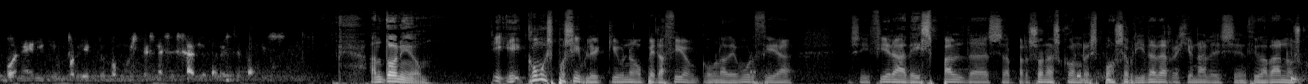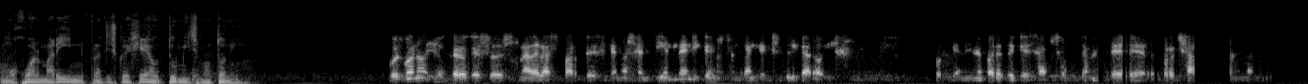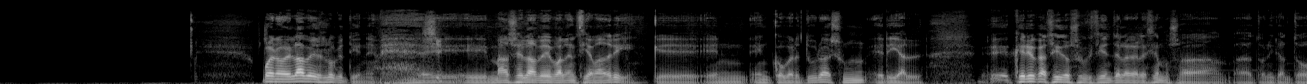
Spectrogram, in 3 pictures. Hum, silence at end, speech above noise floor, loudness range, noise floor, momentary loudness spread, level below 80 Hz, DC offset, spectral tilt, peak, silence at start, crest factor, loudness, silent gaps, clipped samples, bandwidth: none; 0 s; 42 dB; 7 LU; -70 dBFS; 17 LU; -44 dBFS; under 0.1%; -5 dB/octave; -4 dBFS; 0 s; 24 dB; -28 LUFS; none; under 0.1%; 13.5 kHz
